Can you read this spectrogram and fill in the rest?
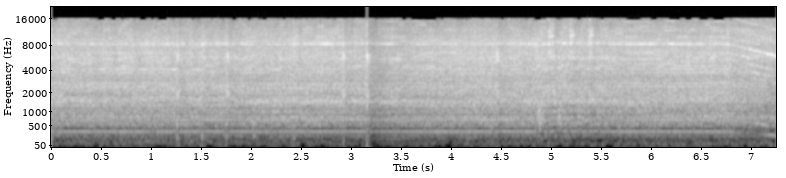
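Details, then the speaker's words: Ryobi TR-31 laminating router bought used, which sparked once at first plug-in and now dims the lights: steady drone under a harsh gritty hiss that never smooths out; worn motor bearing. "it's dimming the lights i don't know there is something wrong i guess on this"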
